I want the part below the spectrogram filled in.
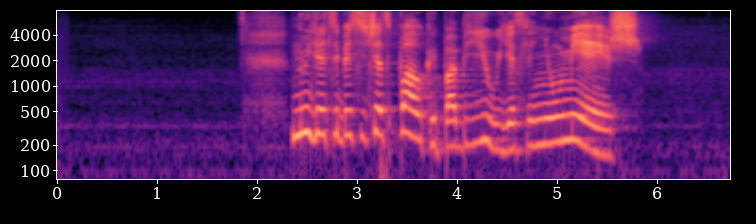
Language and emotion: Russian, angry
